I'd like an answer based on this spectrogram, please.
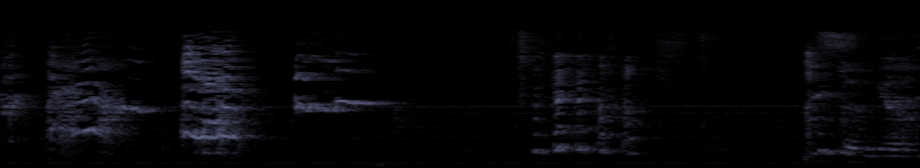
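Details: Puppy crying indoors, wanting to get under the counter and sink; short bursts of high, wavering whines and whimpers come in three spells with pauses between, over a steady low electrical hum.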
